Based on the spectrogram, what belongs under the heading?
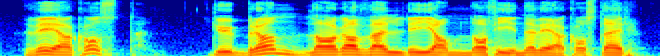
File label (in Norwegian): "veakast", Numedalsmål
